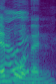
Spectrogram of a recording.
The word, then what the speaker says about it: EmpoWomen: Well, oh, yes, pronounced EmpoWomen.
